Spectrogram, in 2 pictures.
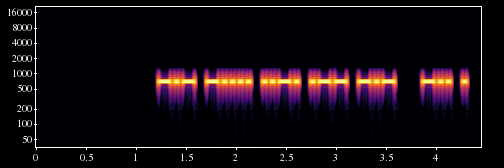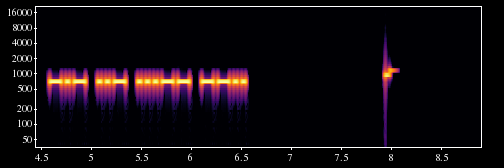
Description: Morse code, heard as a keyed tone, about 29 wpm, 700 Hz. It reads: K6FWK DE KU3Z
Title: USA Callsign DE Callsign 30wpm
